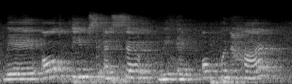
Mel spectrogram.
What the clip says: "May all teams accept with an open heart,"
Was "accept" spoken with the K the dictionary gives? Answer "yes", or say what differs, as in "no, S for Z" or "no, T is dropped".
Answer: no, K is dropped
